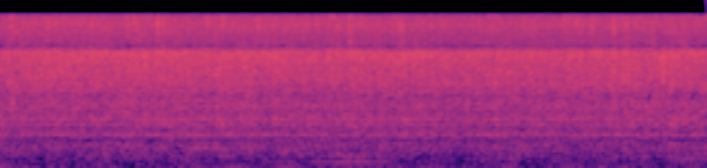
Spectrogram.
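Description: Chopped vegetables in a spiced tomato masala sizzling in a nonstick pan, a steady even hiss.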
